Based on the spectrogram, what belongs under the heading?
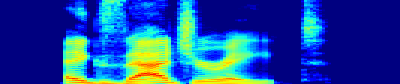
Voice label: "exaggerate", English; 3000 words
